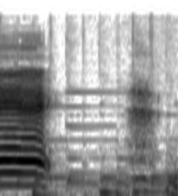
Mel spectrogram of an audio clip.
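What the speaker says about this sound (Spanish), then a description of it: "La oveja es un animal que vive en la granja. Es de color blanco. Y dice ve." A sheep on a farm gives a loud, clear bleat at the start, which quickly fades to quieter low sounds and a faint second call.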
